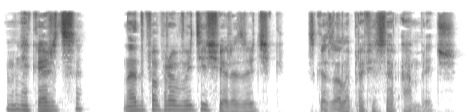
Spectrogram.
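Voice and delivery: high, saccharine lecturing; sugary Umbridge voice. A narrator's reading. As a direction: lecture with condescending sweetness. Umbridge insists.

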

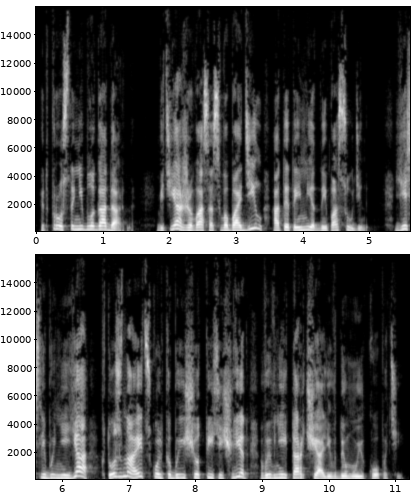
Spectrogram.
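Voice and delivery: indignant. A narrator's reading. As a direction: protest with mounting indignation. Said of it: "возмутился Серёжа".

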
